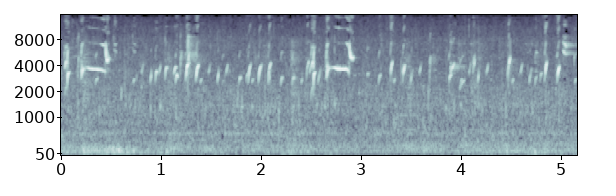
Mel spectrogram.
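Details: Goldfinch song meant for training goldfinches to sing, with quick high tinkling twitters, a few clear whistled notes and short buzzy trills coming in uneven bursts, over faint low background rumble.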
